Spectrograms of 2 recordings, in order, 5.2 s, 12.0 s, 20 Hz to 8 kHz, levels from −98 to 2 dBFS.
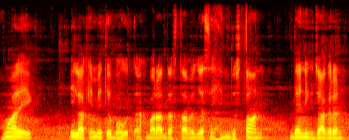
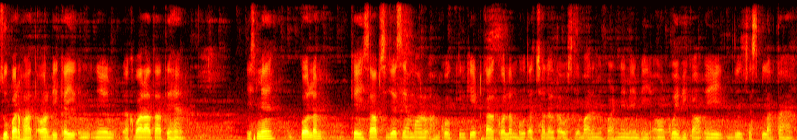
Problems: constant background noise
